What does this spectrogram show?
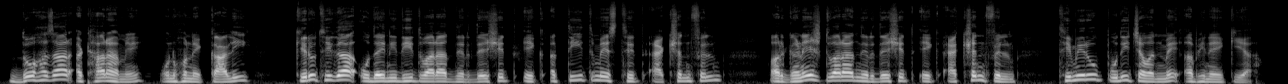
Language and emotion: Hindi, neutral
